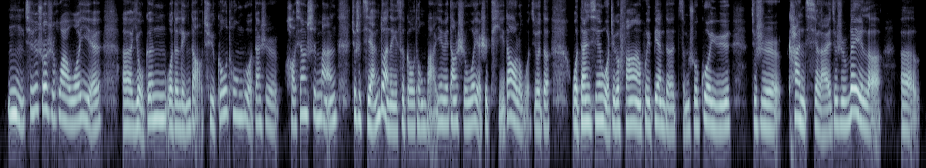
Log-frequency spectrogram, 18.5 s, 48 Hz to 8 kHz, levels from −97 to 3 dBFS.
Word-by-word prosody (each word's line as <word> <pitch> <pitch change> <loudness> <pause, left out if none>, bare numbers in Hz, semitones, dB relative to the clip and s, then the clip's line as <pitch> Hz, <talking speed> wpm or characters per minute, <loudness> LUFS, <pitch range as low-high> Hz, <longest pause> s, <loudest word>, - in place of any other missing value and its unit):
嗯， 250 -8 +4
其 260 +6 -4
实 280 - 0
说 285 0 +4
实 250 -4 -5
话， 220 -3 +1
我 190 +2 +1
也， 195 -4 -1 0.4
呃， 175 -1 +1
有 165 -2 +2
跟 215 +1 +1
我 180 - +3
的 170 -1 +1
领 165 0 -2
导 - - -3
去 195 - -4
沟 240 +8 0
通 240 -3 -3
过。 210 -6 -3
但 195 -1 -5
是 180 -4 -8
好 185 -2 -6
像 250 +6 -1
是 245 0 -5
蛮 215 -2 -1 0.3
就 240 - -1
是 215 - 0
简 190 0 +2
短 275 - +4
的 165 - +2
一 155 - 0
次 155 +4 -3
沟 170 -2 -1
通 170 -1 -4
吧。 170 - -5
因 195 0 -3
为 190 0 0
当 190 -1 0
时 190 -1 -6
我 180 +3 +1
也 180 - 0
是 185 - -3
提 - - -8
到 225 -2 +3
了， 175 - -1
我 145 - -9
觉 170 -3 -2
得 165 0 -2 0.4
我 185 0 +4
担 195 +2 +4
心 205 +3 +1
我 165 -7 +3
这 185 - -1
个 180 - +4
方 185 +2 +1
案 170 -2 +4
会 180 0 +1
变 185 -2 +2
得 155 -3 -3
怎 160 - -13
么 160 - -2
说， 175 +2 -2
过 190 +2 +2
于 170 0 +1 0.4
就 185 - -3
是 170 -2 0
看 220 -5 +2
起 185 - -2
来 145 0 -1
就 190 - -1
是 185 0 0
为 235 +3 +7
了 165 -4 0 0.3
呃， - - -3
185 Hz, 240 characters per minute, -24 LUFS, 170-215 Hz, 0.4 s, 为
